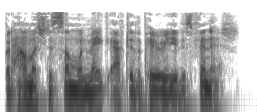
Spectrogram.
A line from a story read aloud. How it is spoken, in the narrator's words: I asked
